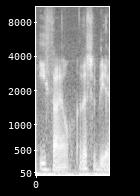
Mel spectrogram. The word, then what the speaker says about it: ethyl: branch it gets the ending yl so it's pronounced efile and there should be a c2h5 branch 99%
